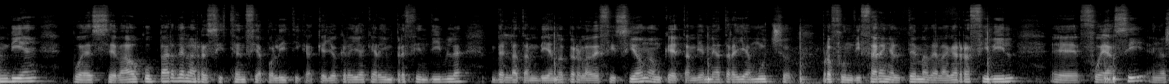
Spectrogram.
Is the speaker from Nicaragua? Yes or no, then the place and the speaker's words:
no; Torrox, Andalusia, Spain; Yo soy de Torrox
